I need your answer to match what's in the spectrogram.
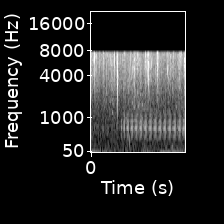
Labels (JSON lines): {"label": "biophony, croak", "recorder": "SoundTrap 500"}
